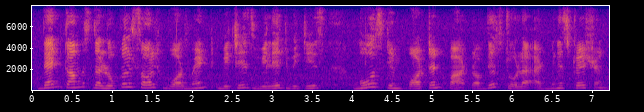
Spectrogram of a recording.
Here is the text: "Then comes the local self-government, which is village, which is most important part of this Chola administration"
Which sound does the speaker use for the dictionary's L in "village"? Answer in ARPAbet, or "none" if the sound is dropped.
L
